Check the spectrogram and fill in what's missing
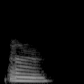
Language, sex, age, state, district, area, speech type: Bengali, female, 45-60, West Bengal, Kolkata, urban, conversation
